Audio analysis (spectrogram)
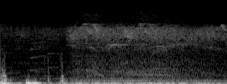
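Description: Small birds chirp faintly in the background of a quiet outdoor scene in Camarenilla, a village of 500 inhabitants in Toledo, with the low rumble of a car passing far away. A few soft thumps sound at the start.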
